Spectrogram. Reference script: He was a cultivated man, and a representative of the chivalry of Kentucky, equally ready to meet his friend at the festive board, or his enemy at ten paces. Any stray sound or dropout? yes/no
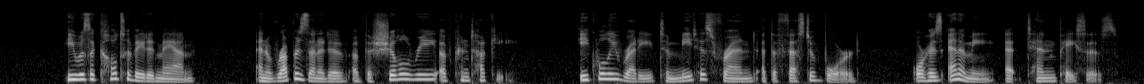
no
